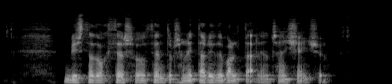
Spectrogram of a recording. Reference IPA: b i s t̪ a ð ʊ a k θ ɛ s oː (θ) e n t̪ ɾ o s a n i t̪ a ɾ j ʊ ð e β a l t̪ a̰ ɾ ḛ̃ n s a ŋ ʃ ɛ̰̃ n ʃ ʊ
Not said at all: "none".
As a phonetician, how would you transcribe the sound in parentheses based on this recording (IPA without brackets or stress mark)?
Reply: θ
